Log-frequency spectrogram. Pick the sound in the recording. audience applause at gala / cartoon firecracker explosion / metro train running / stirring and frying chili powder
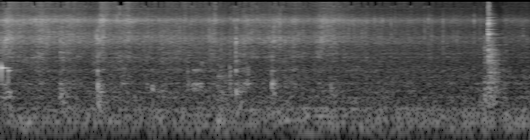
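stirring and frying chili powder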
